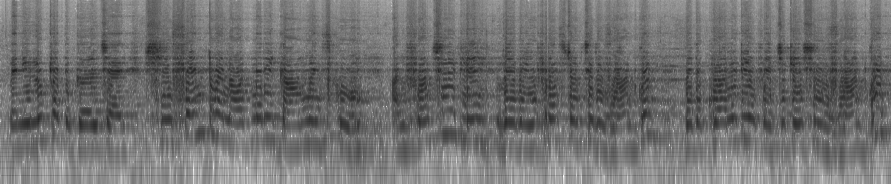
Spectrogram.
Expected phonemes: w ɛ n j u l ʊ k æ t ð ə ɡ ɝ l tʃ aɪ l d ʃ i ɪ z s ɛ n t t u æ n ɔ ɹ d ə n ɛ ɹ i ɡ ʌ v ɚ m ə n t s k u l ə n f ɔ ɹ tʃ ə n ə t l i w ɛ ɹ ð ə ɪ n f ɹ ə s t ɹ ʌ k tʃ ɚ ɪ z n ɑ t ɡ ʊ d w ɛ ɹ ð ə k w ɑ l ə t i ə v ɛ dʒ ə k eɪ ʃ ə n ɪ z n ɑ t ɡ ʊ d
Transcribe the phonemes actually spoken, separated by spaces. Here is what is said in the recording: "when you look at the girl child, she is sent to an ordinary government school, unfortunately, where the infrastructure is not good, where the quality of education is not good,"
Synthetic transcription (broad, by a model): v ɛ n j u l ʊ k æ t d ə ɡ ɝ l tʃ aɪ l d ʃ i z s ɛ n t t u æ n ɔ ɹ d n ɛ ɹ i ɡ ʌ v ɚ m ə n t s k u l ə n f ɔ ɹ tʃ ə n ə t l i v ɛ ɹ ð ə ɪ n f ɹ ə s t ɹ ʌ k tʃ ɚ ɪ z n ɑ t ɡ ʊ d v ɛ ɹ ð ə k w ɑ l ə t i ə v ɛ dʒ ə k eɪ ʃ ə n ɪ z n ɑ t ɡ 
